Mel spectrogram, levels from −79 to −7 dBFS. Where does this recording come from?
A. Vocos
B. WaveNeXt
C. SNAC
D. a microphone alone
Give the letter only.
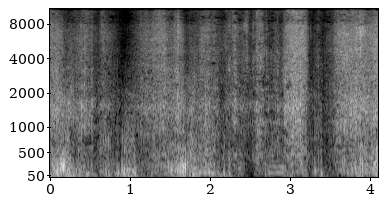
D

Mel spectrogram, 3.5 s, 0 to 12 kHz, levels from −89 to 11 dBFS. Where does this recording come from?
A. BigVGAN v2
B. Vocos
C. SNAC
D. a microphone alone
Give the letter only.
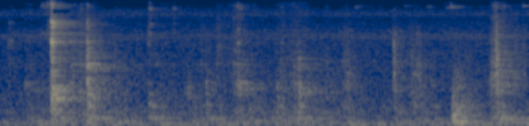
D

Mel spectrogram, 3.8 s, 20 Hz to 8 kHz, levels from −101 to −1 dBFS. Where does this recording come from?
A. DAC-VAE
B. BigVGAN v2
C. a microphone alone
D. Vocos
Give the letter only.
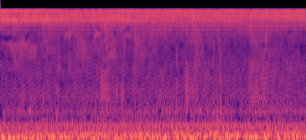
D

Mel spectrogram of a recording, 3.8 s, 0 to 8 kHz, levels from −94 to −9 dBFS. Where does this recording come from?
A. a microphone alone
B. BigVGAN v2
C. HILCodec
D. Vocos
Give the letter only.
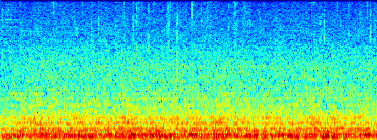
D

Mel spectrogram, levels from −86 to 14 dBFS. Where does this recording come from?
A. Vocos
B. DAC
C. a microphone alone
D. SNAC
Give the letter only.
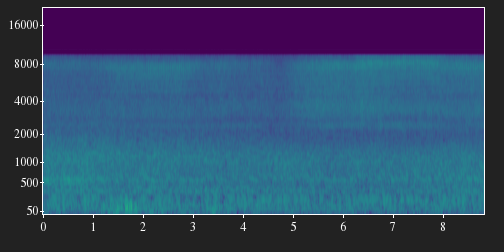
A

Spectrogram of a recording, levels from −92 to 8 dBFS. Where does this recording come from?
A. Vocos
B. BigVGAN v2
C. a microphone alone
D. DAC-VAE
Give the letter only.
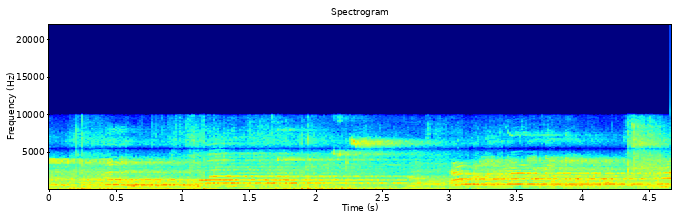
C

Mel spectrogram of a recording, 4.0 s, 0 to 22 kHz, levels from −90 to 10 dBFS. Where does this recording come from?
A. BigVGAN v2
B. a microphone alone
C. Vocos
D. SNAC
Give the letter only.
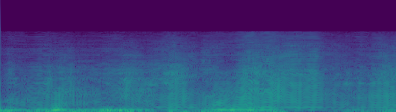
C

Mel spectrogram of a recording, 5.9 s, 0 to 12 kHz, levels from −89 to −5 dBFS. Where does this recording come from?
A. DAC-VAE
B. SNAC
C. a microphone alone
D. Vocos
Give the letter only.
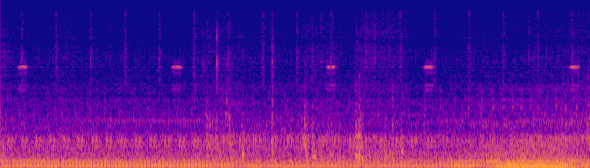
D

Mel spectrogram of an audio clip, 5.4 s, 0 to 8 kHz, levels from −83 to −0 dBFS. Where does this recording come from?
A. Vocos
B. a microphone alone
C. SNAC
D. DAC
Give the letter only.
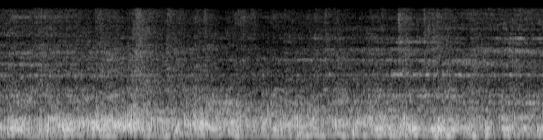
A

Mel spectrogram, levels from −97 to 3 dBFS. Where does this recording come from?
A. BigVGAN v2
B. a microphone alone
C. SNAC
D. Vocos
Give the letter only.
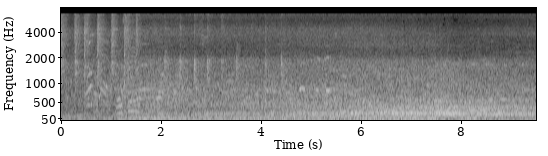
B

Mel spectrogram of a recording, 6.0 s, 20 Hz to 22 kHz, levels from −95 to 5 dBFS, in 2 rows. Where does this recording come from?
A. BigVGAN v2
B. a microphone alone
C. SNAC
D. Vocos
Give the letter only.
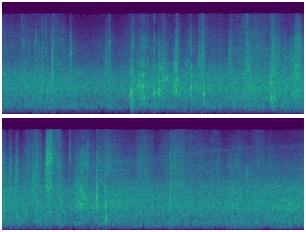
B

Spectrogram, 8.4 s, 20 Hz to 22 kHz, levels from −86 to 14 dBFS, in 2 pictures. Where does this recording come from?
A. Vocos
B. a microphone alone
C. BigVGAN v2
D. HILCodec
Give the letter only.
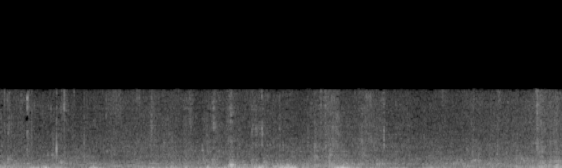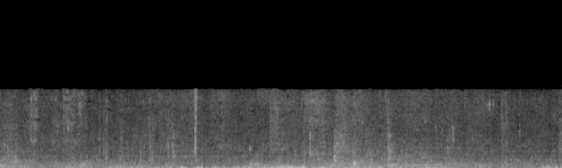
B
